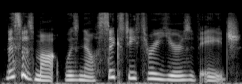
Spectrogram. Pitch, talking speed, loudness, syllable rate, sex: 230 Hz, 225 wpm, -16 LUFS, 4.7 syllables/s, female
